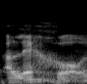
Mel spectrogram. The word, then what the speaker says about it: Alejo: It sounds so Spanish, like from Madrid, Alejo, like that J sound.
